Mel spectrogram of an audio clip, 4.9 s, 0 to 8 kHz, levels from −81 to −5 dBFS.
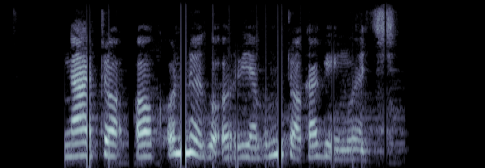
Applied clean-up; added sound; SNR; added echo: none; none; none; none.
